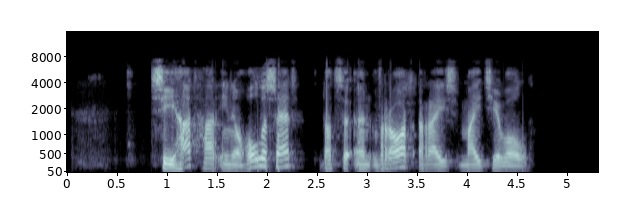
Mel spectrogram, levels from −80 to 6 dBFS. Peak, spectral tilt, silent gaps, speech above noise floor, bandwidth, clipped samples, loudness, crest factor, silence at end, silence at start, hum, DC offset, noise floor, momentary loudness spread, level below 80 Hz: 0 dBFS; -4 dB/octave; 2.41-2.45 s; 32 dB; 7.8 kHz; under 0.1%; -17 LUFS; 18 dB; 0.7 s; 0.6 s; none; under 0.1%; -49 dBFS; 7 LU; -52 dBFS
